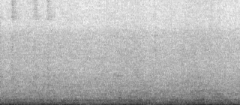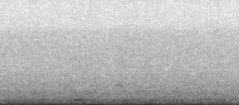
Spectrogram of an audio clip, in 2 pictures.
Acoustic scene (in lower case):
subway train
